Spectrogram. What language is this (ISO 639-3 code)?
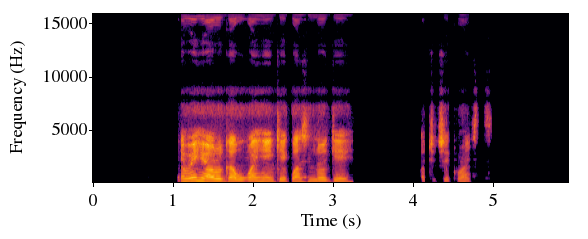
ibo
